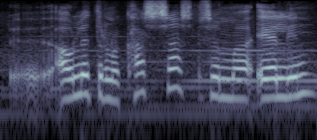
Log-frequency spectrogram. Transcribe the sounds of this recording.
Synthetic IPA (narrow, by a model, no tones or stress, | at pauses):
a̰ːwlɛːt̪ɾʏnakʰasːassɛmaðʔɛːlɪn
